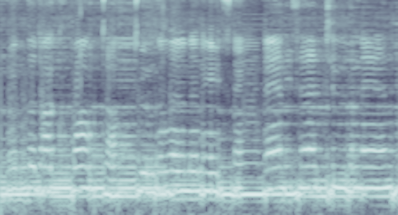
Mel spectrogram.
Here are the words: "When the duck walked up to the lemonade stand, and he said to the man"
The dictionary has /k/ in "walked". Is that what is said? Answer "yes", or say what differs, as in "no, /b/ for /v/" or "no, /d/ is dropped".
no, /k/ is dropped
